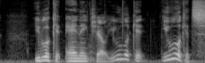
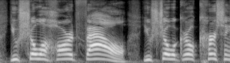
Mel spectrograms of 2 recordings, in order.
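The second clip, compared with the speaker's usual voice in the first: louder, slower, higher push on foul; raised, slow hype for rough play; emphatic hype; 6 semitones higher, 8 dB louder, slower than usual. Real, not acted. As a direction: sell the hard foul like a pitch. Hyping up rivalries.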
